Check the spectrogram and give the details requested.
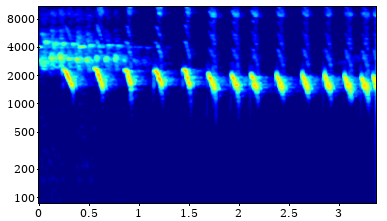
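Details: White-rumped shama lure song to make other shamas sing: a steady series of harsh, downslurred notes, roughly four per second, keeping an even pitch throughout.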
